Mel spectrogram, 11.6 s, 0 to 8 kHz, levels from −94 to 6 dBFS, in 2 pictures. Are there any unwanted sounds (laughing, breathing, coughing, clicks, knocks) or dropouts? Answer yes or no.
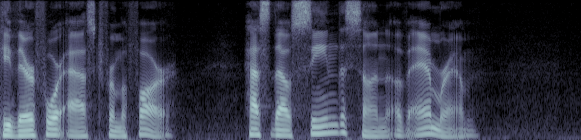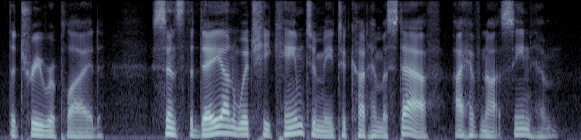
no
